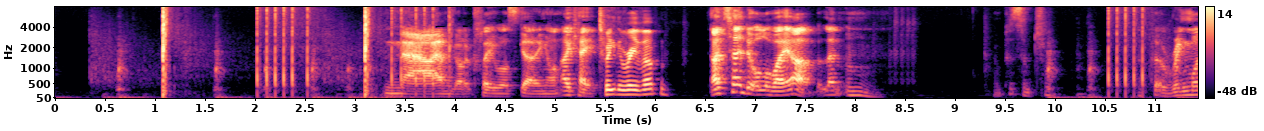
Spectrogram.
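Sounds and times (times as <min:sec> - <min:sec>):
synthesized gunfire sound effect: 0:00.3 - 0:04.1, 0:10.5 - 0:11.4
speech: 0:03.3 - 0:08.3, 0:09.5 - 0:10.1, 0:10.9 - 0:11.4.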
